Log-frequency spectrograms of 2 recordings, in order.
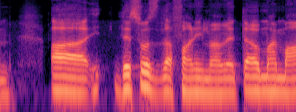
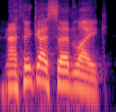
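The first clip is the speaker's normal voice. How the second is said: ordinary talk, nothing marked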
